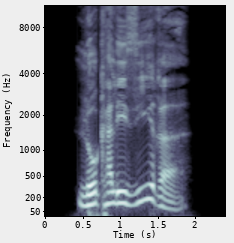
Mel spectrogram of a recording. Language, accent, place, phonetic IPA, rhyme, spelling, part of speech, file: German, Germany, Berlin, [lokaliˈziːʁə], -iːʁə, lokalisiere, verb, De-lokalisiere.ogg
- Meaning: inflection of lokalisieren: 1. first-person singular present 2. singular imperative 3. first/third-person singular subjunctive I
